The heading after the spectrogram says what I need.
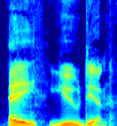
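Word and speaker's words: Eiyuden: oh yes that is I actually figured out finally how to say aodin Chronicles 100 Heroes let me try that again Auden Auden so that is the official pronunciation of it um I'm hardly don't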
